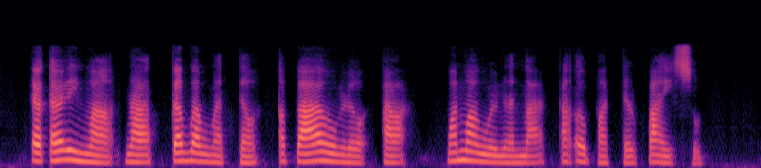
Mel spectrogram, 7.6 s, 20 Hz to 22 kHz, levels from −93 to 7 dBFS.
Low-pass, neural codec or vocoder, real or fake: 7.2 kHz; codec, 16 kHz, 0.5 kbps, FreqCodec, larger model; fake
